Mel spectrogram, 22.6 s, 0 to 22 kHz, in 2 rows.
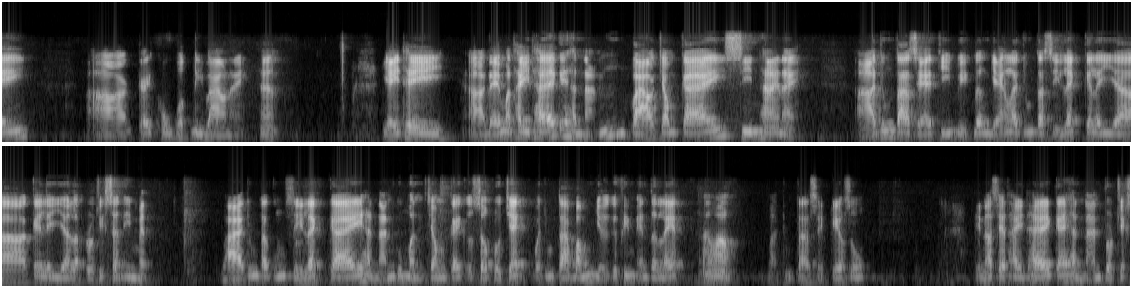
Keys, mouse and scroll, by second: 6.6 click, 9.0 click, 10.4 click, 13.8 click, 14.6 click, 19.5 alt+click, 19.6 alt+click.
